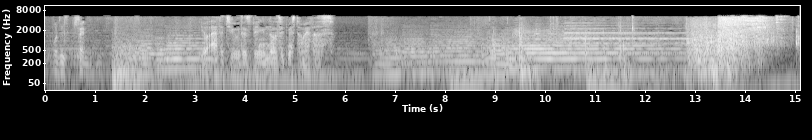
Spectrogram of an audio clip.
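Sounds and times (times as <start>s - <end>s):
speech: 0.2s - 5.8s
sustained droning tone: 1.4s - 13.0s
loud crash of glass shattering: 12.8s - 15.0s.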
